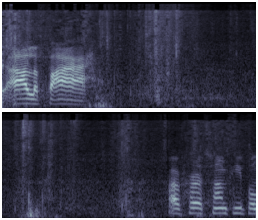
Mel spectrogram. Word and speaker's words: Alafia: previous channels for alifia the local pronunciation for it is actually aleppa i've heard some people mispronounce it as alafia but technically it's of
